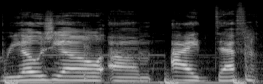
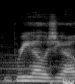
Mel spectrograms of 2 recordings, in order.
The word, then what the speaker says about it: Briogeo: I was saying the name wrong the whole video, but Briogeo, Briogeo, let me make sure I'm saying it right, Chad.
